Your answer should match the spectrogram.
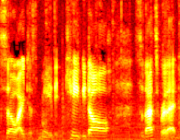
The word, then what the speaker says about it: KB Doll: L to a B, and it rhymes with baby doll, and so I just made it KB Doll.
